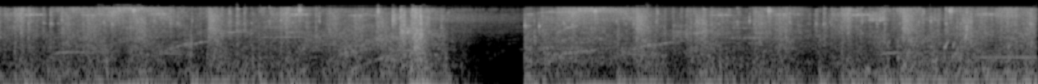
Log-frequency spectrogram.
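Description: Heavy metal footsteps thud as a large robot walks over rocky ground.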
